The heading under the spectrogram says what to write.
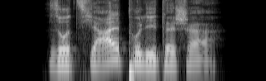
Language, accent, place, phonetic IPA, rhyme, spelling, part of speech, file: German, Germany, Berlin, [zoˈt͡si̯aːlpoˌliːtɪʃɐ], -aːlpoliːtɪʃɐ, sozialpolitischer, adjective, De-sozialpolitischer.ogg
- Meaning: inflection of sozialpolitisch: 1. strong/mixed nominative masculine singular 2. strong genitive/dative feminine singular 3. strong genitive plural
